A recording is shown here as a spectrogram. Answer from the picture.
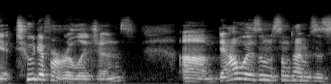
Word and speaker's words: Daoism: two different religions um Daoism sometimes is spelled t AO i m with a t and sometimes with a d but it is pronounced as if like da like uh some you've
